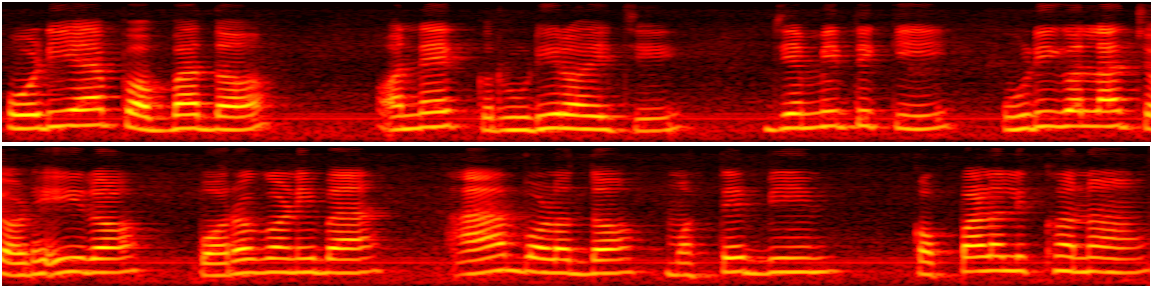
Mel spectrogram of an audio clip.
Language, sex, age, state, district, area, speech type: Odia, female, 60+, Odisha, Kandhamal, rural, spontaneous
